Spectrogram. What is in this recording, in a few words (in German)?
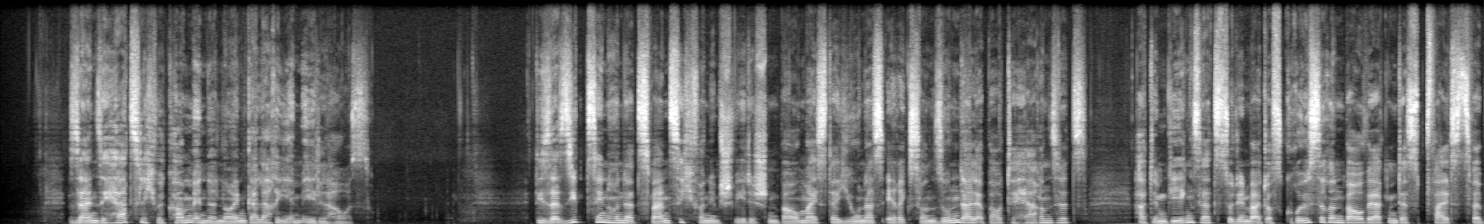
AUDIOGUIDE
